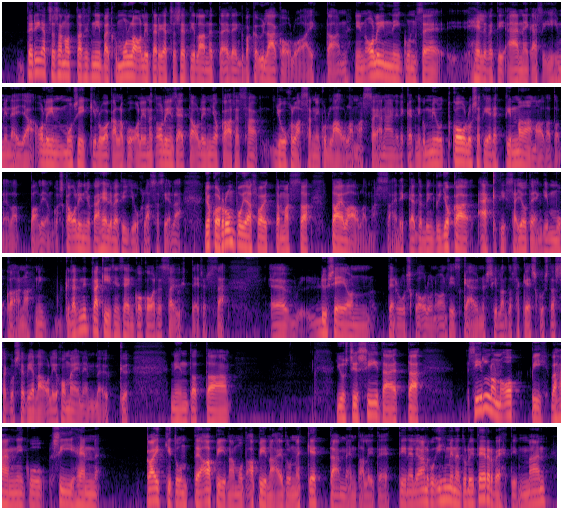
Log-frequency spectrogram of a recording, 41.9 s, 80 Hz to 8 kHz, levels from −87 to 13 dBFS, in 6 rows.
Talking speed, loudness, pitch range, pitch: 170 wpm, -25 LUFS, 85-105 Hz, 95 Hz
